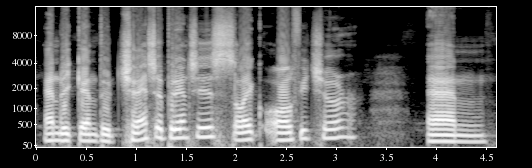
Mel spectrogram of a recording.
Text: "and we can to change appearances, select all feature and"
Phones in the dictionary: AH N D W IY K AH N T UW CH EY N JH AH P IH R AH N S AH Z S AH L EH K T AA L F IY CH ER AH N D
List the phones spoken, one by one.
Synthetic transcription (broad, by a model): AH N W IY K AH N T UW CH EY N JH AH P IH R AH N S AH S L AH IH K AA L F IY CH ER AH N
